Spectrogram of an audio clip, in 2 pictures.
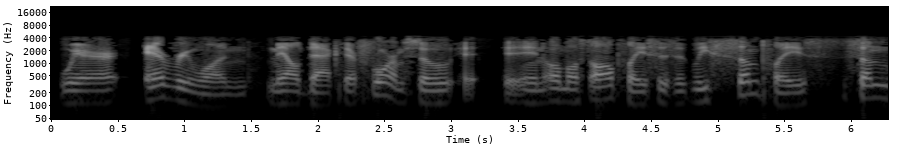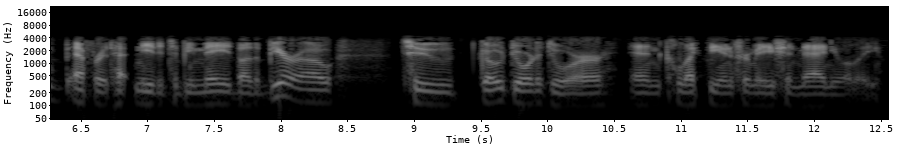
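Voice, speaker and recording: A man recovering from the flu gives a webinar presentation, his voice slightly hoarse and on the low side. He explains things in a measured way but uses frequent fillers. The audio has no echo but sounds like a tinny phone line.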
